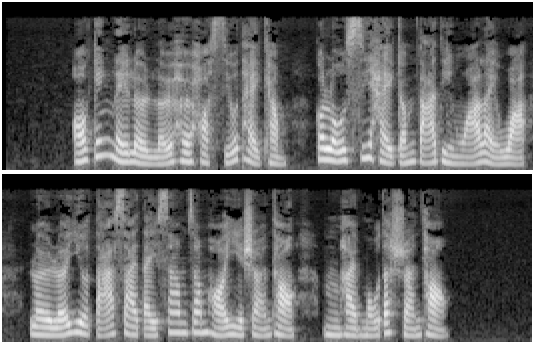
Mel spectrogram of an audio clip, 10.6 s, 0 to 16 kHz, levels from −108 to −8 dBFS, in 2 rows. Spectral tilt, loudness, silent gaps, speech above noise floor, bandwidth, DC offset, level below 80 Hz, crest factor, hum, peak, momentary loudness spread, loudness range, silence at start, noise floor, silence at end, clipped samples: -4.5 dB/octave; -22 LUFS; none; 51 dB; 11.5 kHz; under 0.1%; -62 dBFS; 18 dB; none; -6 dBFS; 6 LU; 2 LU; 0.7 s; -73 dBFS; 0.9 s; under 0.1%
